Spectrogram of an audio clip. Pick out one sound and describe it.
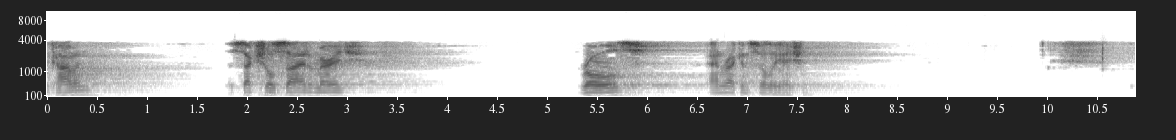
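A middle-aged man speaks slowly and emphatically into a microphone.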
